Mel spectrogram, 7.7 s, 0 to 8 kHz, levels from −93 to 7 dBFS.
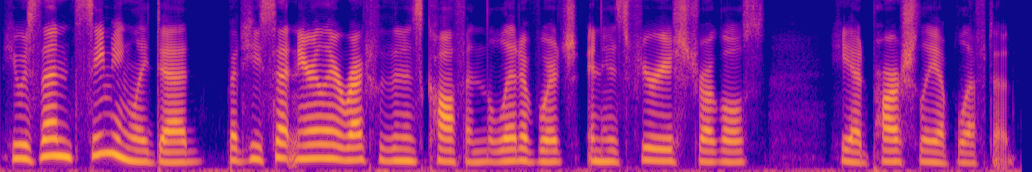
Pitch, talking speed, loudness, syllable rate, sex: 205 Hz, 195 wpm, -18 LUFS, 5.4 syllables/s, female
